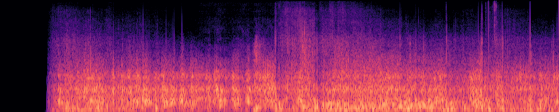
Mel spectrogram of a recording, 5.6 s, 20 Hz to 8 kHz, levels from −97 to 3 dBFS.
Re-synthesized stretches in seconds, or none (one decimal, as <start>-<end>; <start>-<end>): 2.0-2.8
